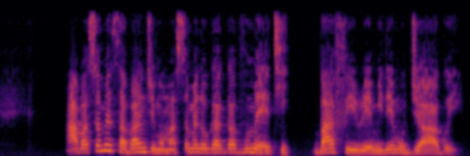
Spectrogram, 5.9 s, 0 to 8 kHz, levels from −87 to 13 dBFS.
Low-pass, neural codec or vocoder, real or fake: 7.2 kHz; codec, 16 kHz, 0.4 kbps, LongCat-Audio-Codec; fake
